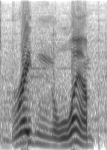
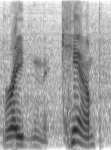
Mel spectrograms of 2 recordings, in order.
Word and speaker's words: Braden Limp: actually is number 20 it's Braden limp not Braden kimp and I apologize for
